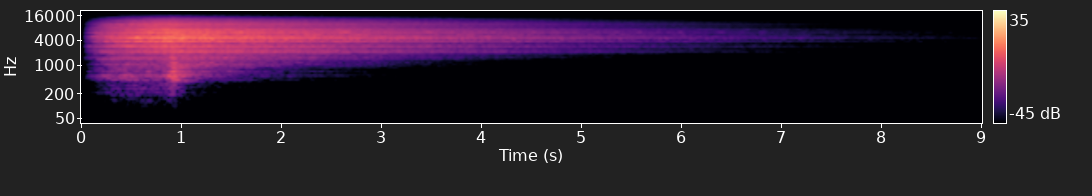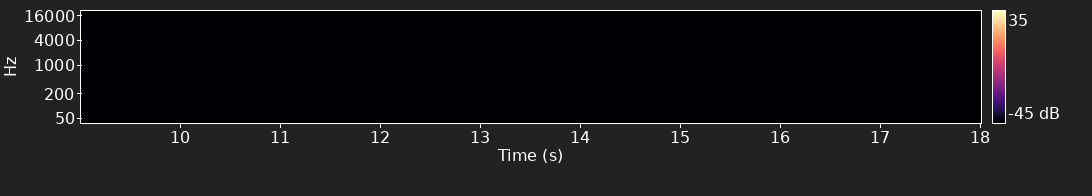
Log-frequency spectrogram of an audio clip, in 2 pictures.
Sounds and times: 0.0s Reverse Cymbals 7.7s

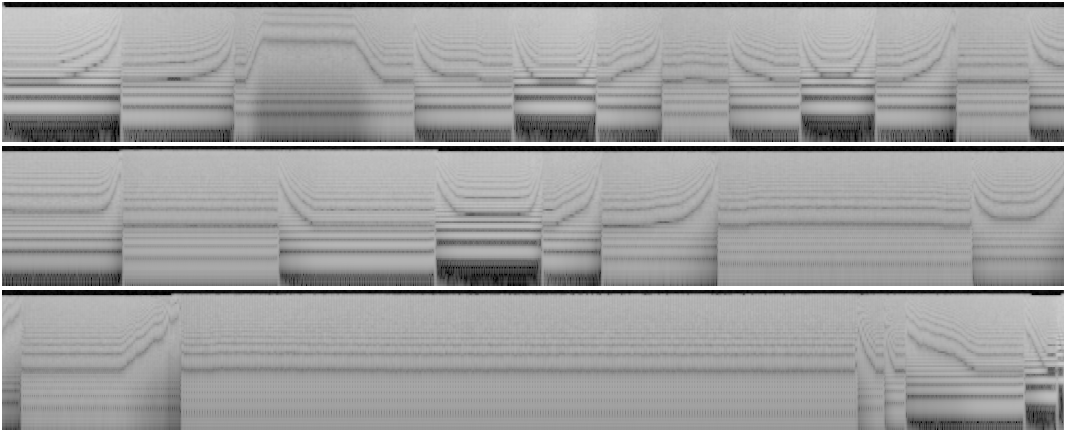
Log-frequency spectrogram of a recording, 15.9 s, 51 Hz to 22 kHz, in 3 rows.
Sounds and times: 0.0s Atari Punk Console 15.9s

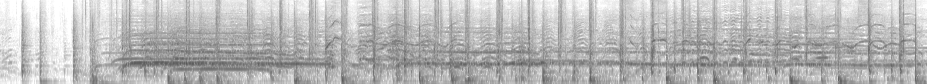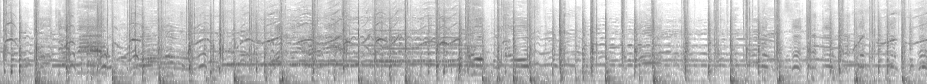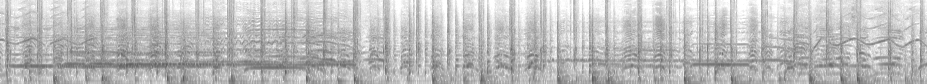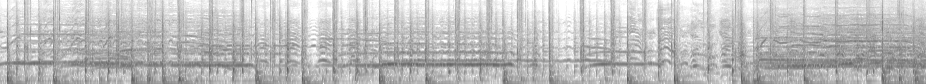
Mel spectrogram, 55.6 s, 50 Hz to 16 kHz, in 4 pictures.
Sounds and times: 1.3s cheer 55.6s
1.4s shouting 55.6s

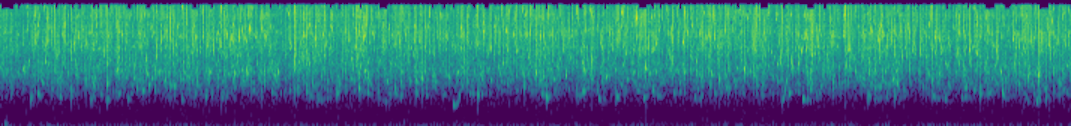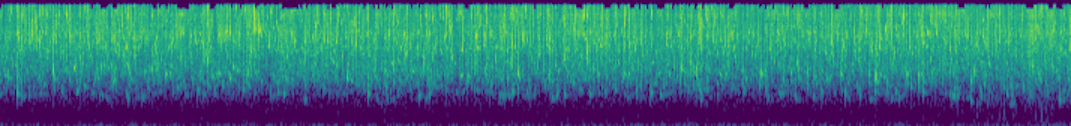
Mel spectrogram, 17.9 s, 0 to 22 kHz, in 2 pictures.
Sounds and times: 16.7s watering 17.8s

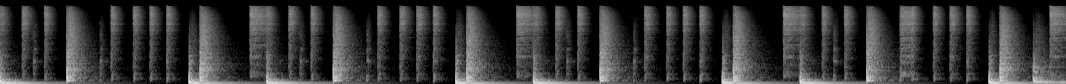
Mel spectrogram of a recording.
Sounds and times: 0.0s bass drum very tightly clipped 1.2s
0.0s Hihat 10.6s
1.9s bass drum very tightly clipped 6.6s
7.2s bass drum very tightly clipped 10.6s

